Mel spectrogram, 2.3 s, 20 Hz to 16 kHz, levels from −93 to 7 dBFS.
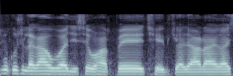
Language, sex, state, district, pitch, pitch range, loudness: Hindi, male, Bihar, Supaul, 130 Hz, 125-140 Hz, -15 LUFS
